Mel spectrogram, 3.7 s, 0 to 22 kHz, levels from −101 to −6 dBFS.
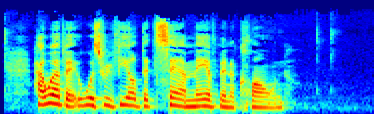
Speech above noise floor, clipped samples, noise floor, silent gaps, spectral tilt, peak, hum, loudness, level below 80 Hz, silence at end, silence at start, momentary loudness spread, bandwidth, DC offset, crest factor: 42 dB; under 0.1%; -61 dBFS; none; -4 dB/octave; -2 dBFS; none; -19 LUFS; -64 dBFS; 0.9 s; 0.15 s; 10 LU; 13 kHz; under 0.1%; 18 dB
